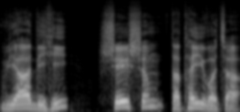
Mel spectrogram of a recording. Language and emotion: Kannada, neutral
